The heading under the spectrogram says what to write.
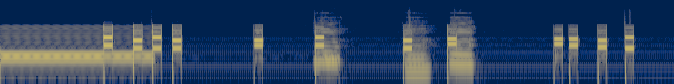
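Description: A steady dial tone hums briefly, then a series of sharp touch-tone beeps sounds in quick irregular bursts as a number is keyed in, with a few short electronic tones mixed between.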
